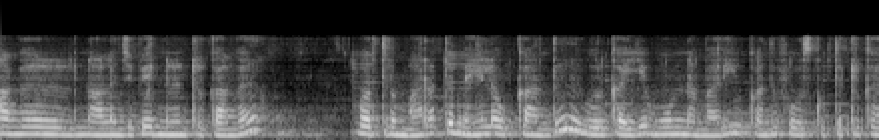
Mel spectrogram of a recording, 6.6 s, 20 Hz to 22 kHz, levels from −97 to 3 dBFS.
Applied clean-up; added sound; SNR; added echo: neural separator model SepFormer DNS4.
